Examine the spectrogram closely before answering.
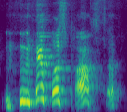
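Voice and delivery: high, slow words through real laughter; giggling while repeating the line; laughing. Real, not acted. Laughing at own pasta comment.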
